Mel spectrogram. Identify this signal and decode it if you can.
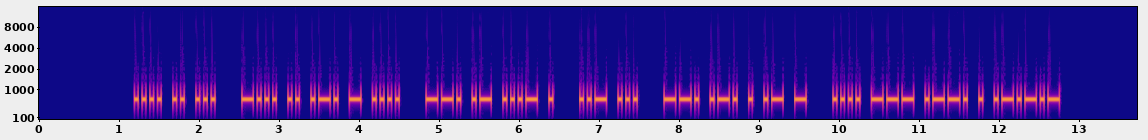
Morse code, heard as a keyed tone, about 25 wpm, 700 Hz. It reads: HIS BIRTH GAVE US GREAT HOPE.
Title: Sentences from Top 1000 Words - Review Part 5 - 25wpm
